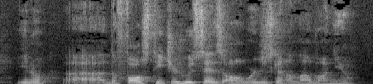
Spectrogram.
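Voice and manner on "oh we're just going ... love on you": ordinary talk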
